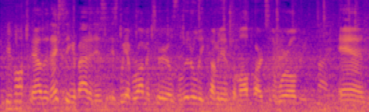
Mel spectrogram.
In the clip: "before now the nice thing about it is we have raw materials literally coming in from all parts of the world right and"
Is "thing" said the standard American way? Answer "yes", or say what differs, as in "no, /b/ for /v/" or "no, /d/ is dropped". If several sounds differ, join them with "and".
yes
